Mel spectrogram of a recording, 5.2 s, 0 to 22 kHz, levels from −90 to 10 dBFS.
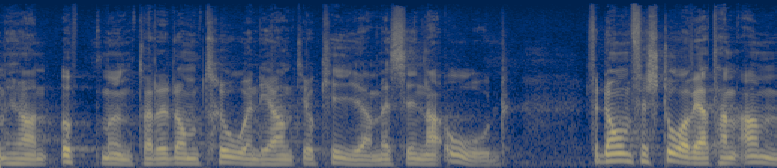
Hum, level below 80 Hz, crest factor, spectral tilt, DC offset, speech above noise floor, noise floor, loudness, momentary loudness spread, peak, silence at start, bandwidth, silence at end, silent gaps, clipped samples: none; -70 dBFS; 20 dB; -4.5 dB/octave; under 0.1%; 29 dB; -54 dBFS; -26 LUFS; 9 LU; -6 dBFS; 0 s; over 20 kHz; 0 s; none; under 0.1%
